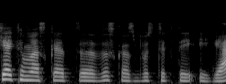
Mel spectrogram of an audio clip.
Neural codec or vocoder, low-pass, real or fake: none; 7.2 kHz; real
